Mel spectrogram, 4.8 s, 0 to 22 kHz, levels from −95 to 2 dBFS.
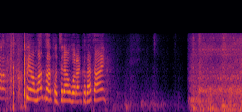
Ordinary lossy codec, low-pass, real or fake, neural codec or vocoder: none; none; fake; codec, 16 kHz, 1.1 kbps, Voila-Tokenizer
